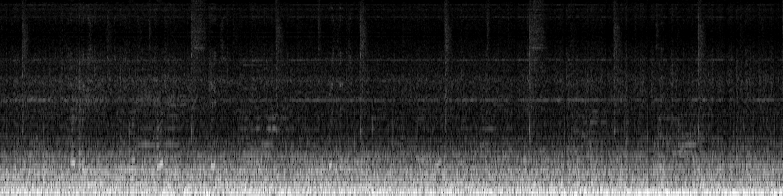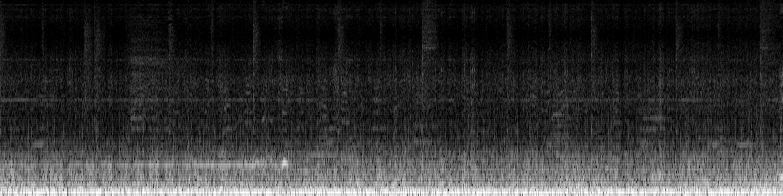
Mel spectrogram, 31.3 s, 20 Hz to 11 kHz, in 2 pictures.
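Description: Airbus A330 on its takeoff roll, heard from the flight deck: a loud, steady, deep rumble of the jet engines at takeoff power and the airframe rolling down the runway, building a little at first and then holding.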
